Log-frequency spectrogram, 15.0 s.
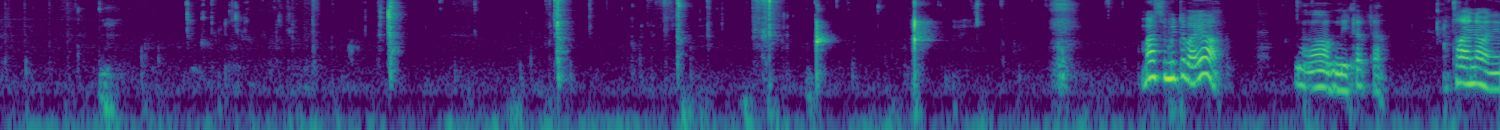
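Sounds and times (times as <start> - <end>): person chewing food: 0.1 - 10.4.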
